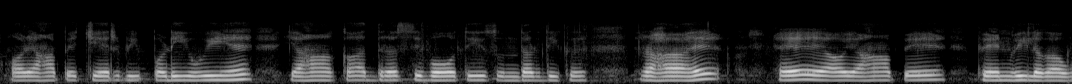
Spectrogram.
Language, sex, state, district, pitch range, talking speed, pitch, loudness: Hindi, female, Uttar Pradesh, Jyotiba Phule Nagar, 190-200 Hz, 140 wpm, 195 Hz, -20 LUFS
